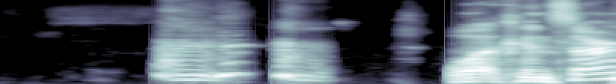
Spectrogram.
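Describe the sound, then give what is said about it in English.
A woman coughing: two short, rough coughs in quick succession, followed by a brief stretch of voiced sound. “she's over there coughing her head off”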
